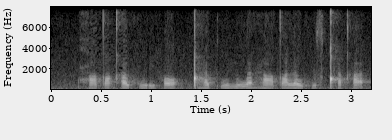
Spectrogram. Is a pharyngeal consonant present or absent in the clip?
present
